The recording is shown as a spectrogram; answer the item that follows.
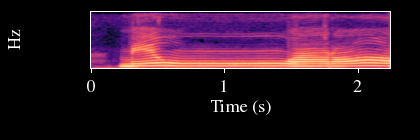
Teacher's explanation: Perhatikan, nun mati bertemu dengan huruf wawu, maka nun mati dileburkan langsung masuk huruf wawu, kemudian ditekan, ditahan 2 harokat dan didengungkan.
